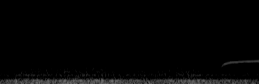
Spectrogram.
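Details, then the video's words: Little owl calling at a nest box on 28 January 2015: a strong low rumble fills most of the recording before one rising whistled call begins at the very end and is cut off. "Steenuil roept en krijgt antwoord"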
